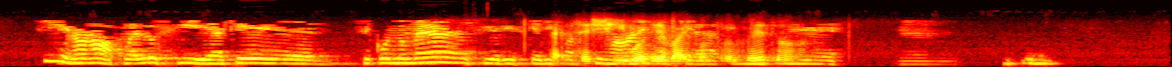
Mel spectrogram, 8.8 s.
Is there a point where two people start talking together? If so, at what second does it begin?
4 s

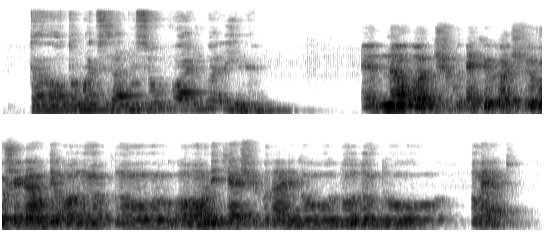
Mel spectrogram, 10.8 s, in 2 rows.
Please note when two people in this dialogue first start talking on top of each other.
none

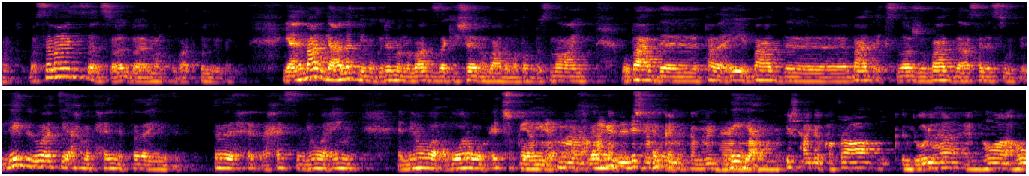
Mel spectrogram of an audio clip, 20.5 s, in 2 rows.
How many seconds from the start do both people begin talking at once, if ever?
15 s

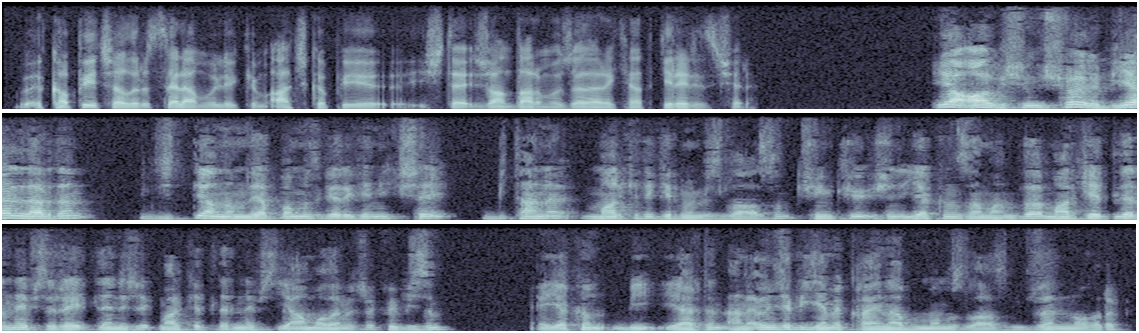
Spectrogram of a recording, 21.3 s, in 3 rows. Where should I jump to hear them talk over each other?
none

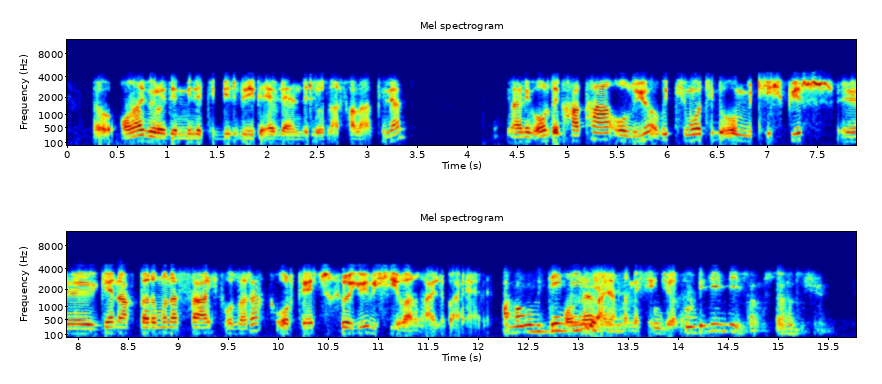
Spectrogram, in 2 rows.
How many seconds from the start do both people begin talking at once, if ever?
13 s

